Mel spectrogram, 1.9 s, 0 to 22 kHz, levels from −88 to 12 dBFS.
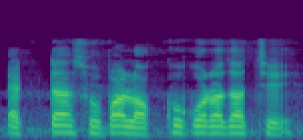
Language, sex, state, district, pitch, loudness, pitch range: Bengali, male, West Bengal, Alipurduar, 155 Hz, -16 LUFS, 145-160 Hz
